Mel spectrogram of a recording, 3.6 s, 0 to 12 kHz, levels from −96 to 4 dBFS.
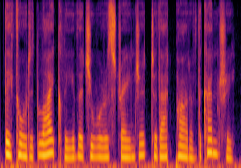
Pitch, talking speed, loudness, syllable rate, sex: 170 Hz, 250 wpm, -18 LUFS, 5.9 syllables/s, female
